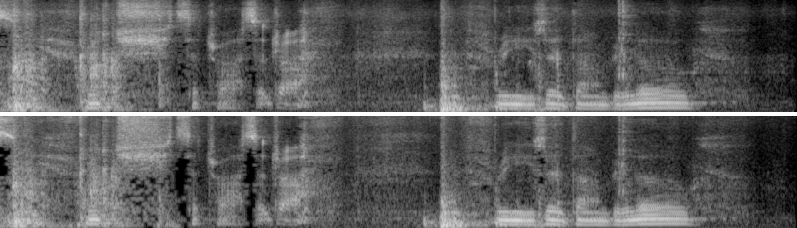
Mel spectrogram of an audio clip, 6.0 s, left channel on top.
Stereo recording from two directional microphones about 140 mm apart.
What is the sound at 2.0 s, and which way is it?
Speech, 35° right (ahead or behind).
